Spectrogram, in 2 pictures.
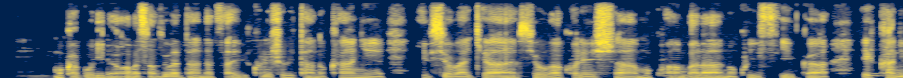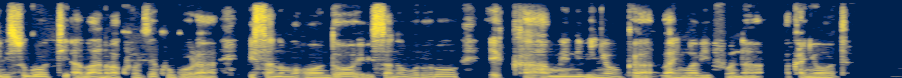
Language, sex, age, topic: Rundi, male, 25-35, education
